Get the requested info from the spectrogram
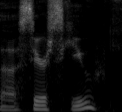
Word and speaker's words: SRSQ: And to start off the program tonight, you're going to hear an artist that I checked out last night, and that's Sirsku, and that's spelled S-R-S-Q, and it's an artist out on the Dace Records label.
